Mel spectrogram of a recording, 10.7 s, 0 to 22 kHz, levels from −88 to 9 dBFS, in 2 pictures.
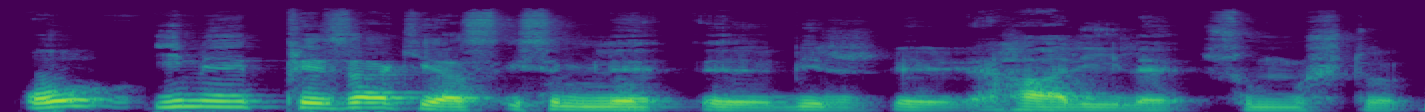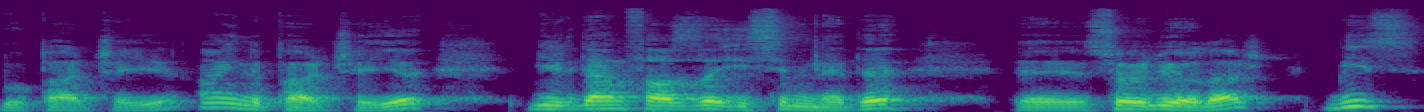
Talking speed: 95 wpm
